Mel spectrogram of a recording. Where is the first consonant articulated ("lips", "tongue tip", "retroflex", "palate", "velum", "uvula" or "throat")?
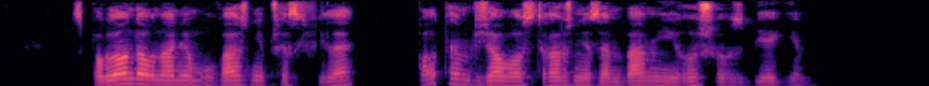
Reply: tongue tip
